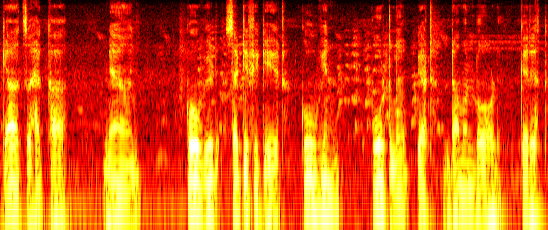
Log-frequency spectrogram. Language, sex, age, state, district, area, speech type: Kashmiri, male, 30-45, Jammu and Kashmir, Bandipora, rural, read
